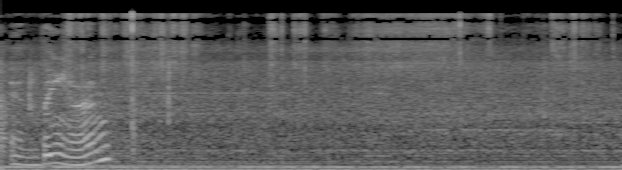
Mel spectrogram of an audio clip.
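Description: Paper rustles and crinkles as it is folded.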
